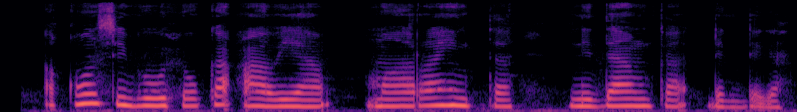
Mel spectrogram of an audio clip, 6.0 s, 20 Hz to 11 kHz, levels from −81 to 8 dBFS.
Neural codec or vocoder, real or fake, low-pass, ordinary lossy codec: vocoder, 22.05 kHz, 80 mel bands, Vocos; fake; 9.9 kHz; none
